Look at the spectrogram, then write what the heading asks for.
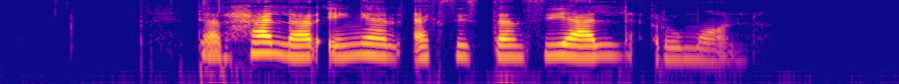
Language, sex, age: Norwegian, female, 28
